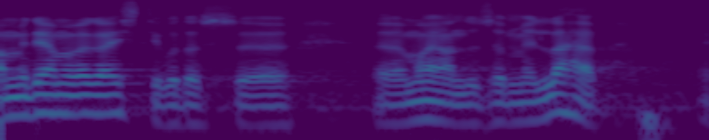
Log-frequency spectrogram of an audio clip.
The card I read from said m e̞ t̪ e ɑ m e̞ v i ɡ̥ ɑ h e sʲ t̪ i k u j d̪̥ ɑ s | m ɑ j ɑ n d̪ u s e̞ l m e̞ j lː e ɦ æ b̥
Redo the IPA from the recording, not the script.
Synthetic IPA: m e̞ t̪ e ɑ m e̞ v æ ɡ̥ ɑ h æ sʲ t̪ i k u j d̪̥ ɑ s | m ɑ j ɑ n d̪ u s e̞ l m e̞ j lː æ ɦ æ b̥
